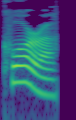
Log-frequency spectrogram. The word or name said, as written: quorra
